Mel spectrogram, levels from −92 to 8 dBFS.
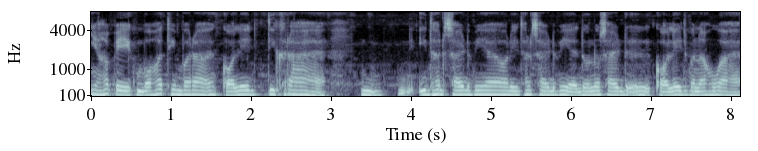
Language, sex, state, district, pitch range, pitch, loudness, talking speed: Hindi, male, Bihar, West Champaran, 130-145 Hz, 135 Hz, -13 LUFS, 185 wpm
